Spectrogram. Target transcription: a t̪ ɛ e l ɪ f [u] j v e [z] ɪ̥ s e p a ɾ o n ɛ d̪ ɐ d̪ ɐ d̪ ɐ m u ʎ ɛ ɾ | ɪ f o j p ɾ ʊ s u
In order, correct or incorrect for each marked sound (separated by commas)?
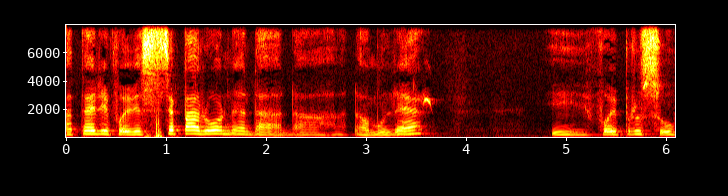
incorrect, incorrect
